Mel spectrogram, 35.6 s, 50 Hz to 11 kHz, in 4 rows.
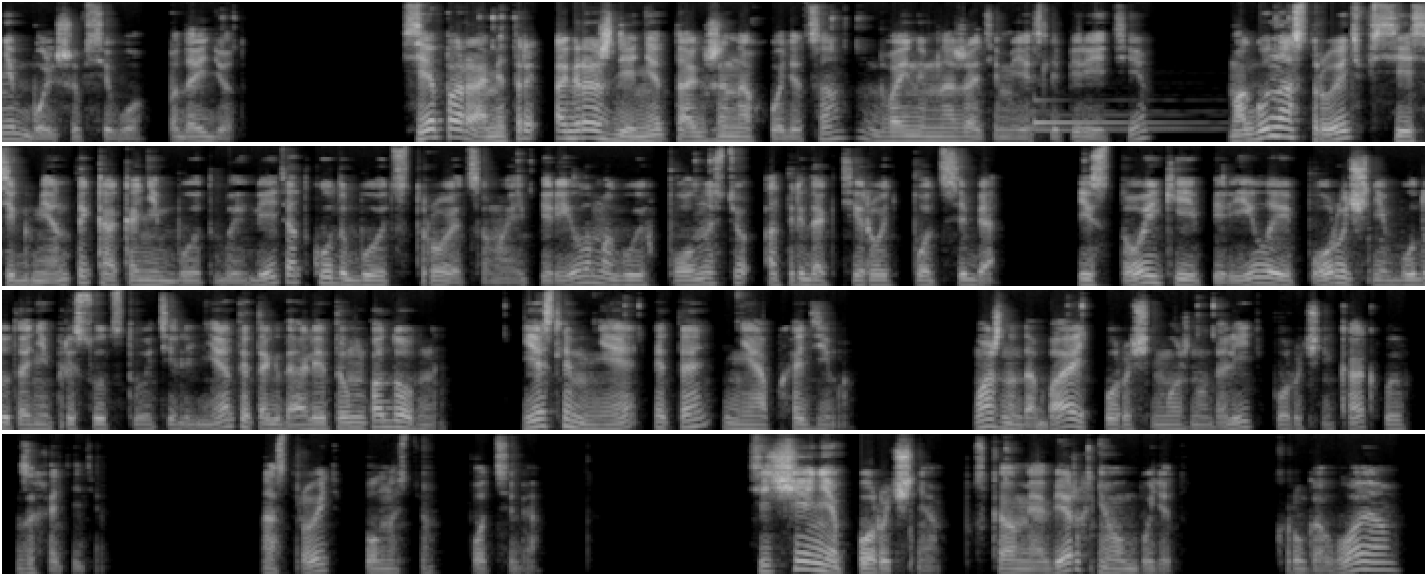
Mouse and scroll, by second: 1.3 click, 2.9 click, 5.0 click, 5.2 click, 7.9 click, 12.1 click, 13.2 click, 15.6 click, 20.8 click, 21.6 click, 23.6 click, 24.4 click, 25.2 click, 31.0 click, 32.8 click, 34.5 click.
